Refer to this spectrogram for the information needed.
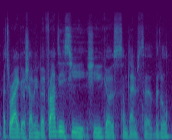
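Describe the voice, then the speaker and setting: A man's voice: fairly low pitch, steady tone, brisk. A man co-hosting a podcast, chatting casually with lots of fillers and easy laughter. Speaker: podcast co-host. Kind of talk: casual chat.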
